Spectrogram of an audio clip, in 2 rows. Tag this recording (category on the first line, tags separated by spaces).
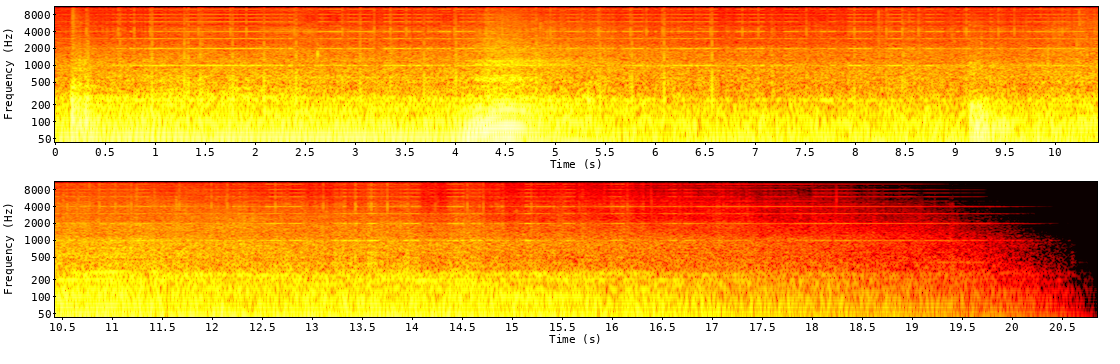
Sound effects > Vehicles
away car drive Tascam-brand Tascam-DR-05 Tascam-DR05 toyota-highlander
